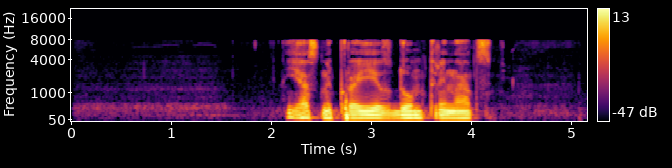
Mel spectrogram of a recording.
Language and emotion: Russian, neutral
